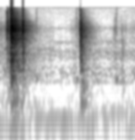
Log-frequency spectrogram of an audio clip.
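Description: A switch clicked: two sharp clicks close together near the start and another about a second in, over background music.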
